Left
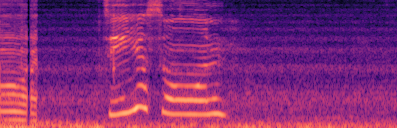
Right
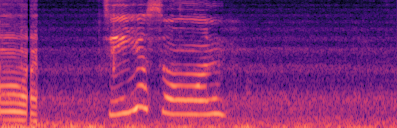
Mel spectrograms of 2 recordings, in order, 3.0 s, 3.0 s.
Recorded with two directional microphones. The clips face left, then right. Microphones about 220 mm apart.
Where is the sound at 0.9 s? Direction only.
15° left (ahead or behind).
